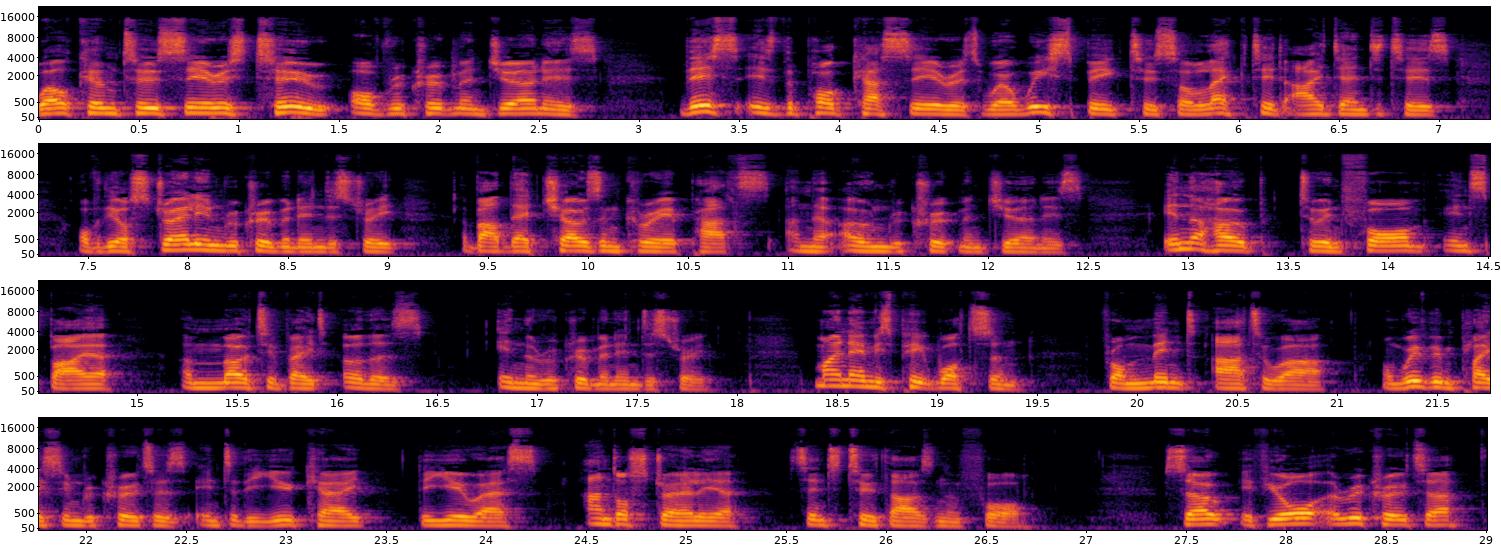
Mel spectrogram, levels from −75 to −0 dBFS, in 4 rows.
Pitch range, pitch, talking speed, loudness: 115-145 Hz, 130 Hz, 150 wpm, -19 LUFS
